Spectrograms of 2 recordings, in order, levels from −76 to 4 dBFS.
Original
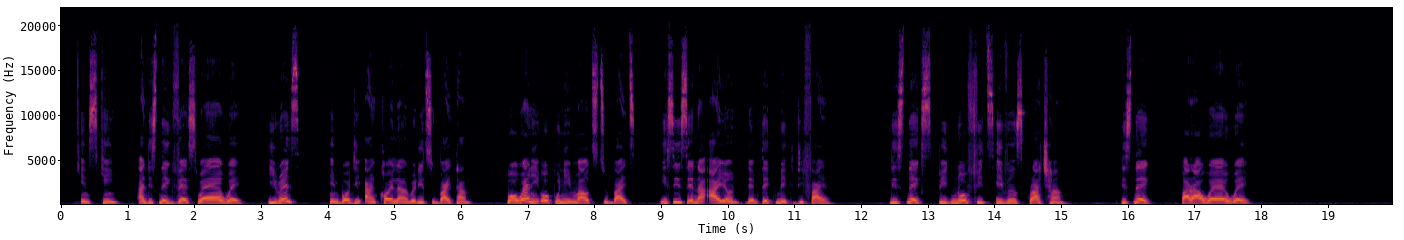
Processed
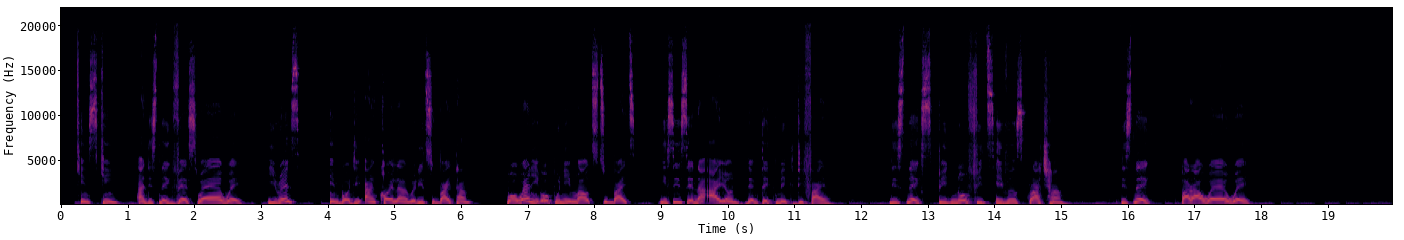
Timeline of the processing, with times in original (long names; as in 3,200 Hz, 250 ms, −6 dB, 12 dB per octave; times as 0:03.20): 0:04.71–0:08.56: low shelf with overshoot 190 Hz −7 dB, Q 1.5
whole clip: noise gate with hold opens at −57 dBFS; transient designer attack 0 dB, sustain +4 dB; downward compressor 4 to 1, threshold −43 dBFS; level +4 dB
